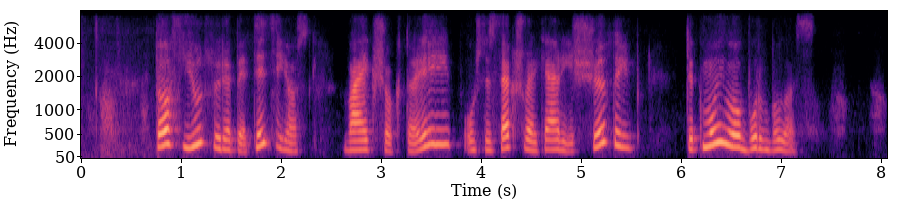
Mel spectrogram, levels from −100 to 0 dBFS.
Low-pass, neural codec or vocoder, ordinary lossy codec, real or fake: 7.2 kHz; codec, 16 kHz in and 24 kHz out, 0.8 kbps, FocalCodec, streaming, 65536 codes; Opus, 16 kbps; fake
